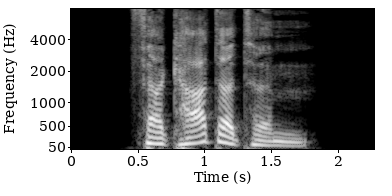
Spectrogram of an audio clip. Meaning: strong dative masculine/neuter singular of verkatert
- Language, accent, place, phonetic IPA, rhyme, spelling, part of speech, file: German, Germany, Berlin, [fɛɐ̯ˈkaːtɐtəm], -aːtɐtəm, verkatertem, adjective, De-verkatertem.ogg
